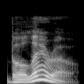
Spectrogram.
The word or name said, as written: bolero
